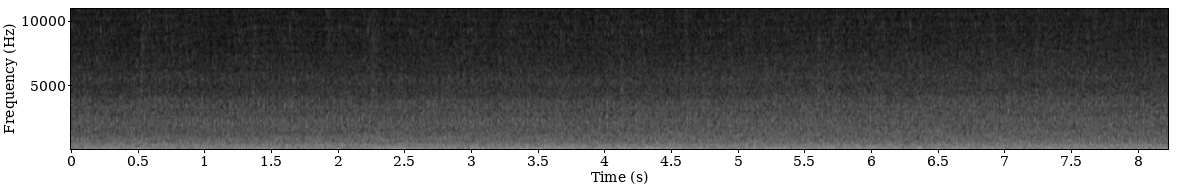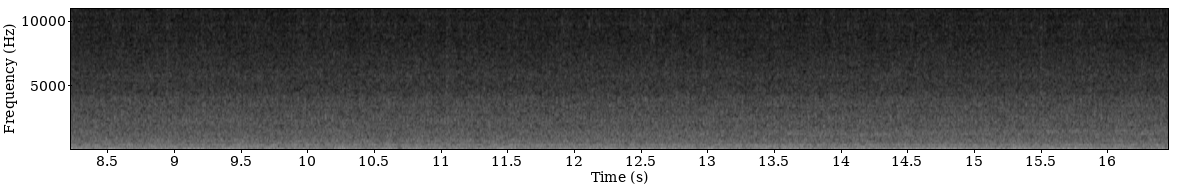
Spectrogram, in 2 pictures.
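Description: A propeller plane's engine drones steadily throughout.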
